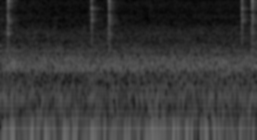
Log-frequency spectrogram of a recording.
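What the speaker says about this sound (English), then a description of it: "Yo, I want to search. I'm clicking, y'all." Soft, close computer mouse clicks, a few quick isolated taps against a quiet room hum, with no one speaking.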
